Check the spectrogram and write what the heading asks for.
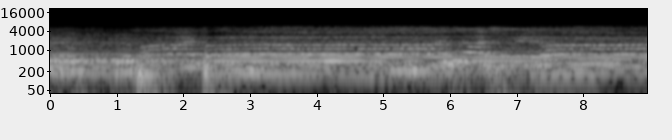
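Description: A solo male voice singing long held notes, moving to a new pitch a few times, over sustained instrumental accompaniment.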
